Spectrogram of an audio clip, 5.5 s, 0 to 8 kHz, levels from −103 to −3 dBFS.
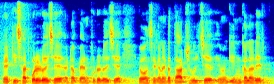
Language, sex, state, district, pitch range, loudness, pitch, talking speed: Bengali, male, West Bengal, Purulia, 120-125 Hz, -17 LUFS, 120 Hz, 185 wpm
